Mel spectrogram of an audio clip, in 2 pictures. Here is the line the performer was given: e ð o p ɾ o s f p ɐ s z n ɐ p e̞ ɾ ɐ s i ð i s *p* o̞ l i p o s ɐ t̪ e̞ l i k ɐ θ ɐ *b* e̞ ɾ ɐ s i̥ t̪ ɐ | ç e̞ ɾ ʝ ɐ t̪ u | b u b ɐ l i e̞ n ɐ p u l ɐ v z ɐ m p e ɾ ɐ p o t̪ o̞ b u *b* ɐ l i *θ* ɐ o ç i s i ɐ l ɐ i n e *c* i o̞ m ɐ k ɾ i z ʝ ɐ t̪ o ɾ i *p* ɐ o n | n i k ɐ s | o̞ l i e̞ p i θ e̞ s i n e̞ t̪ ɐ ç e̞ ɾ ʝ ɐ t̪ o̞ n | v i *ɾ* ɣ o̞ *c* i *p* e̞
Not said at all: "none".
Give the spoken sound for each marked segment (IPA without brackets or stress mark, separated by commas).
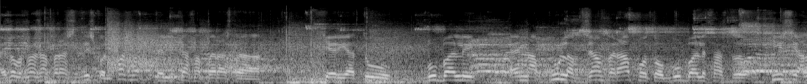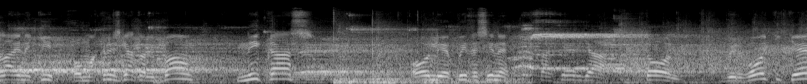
k, p, b, θ, c, b, ɾ, c, c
